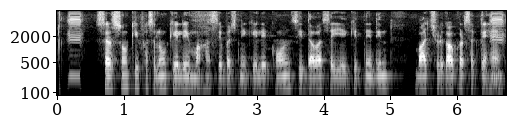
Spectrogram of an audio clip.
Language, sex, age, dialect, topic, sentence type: Hindi, male, 31-35, Garhwali, agriculture, question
